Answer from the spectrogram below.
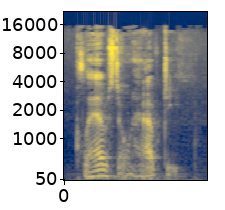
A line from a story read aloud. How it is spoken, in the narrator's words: grunted her father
